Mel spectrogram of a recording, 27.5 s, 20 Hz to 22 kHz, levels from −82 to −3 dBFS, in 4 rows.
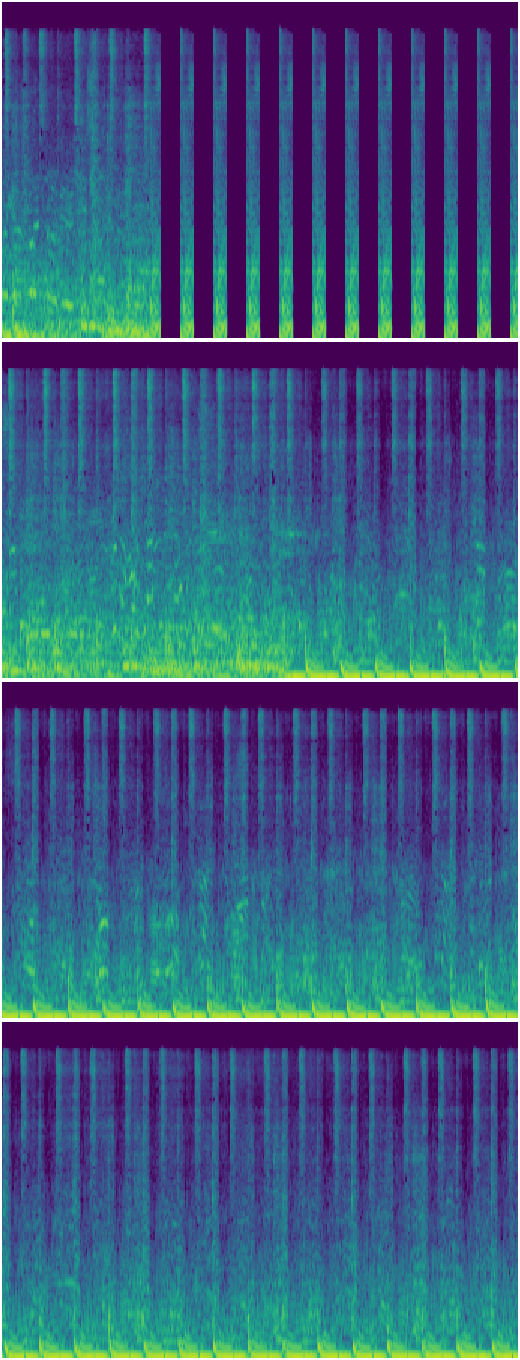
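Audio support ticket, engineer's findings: Stutter with silent gaps, 2.11–6.95 s. The same 165 ms fragment repeats 11 times, with about 275 ms of digital silence between, every 440 ms. A likely player or stream stall replays its last buffer. Identical repeats separate it from random dropouts.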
